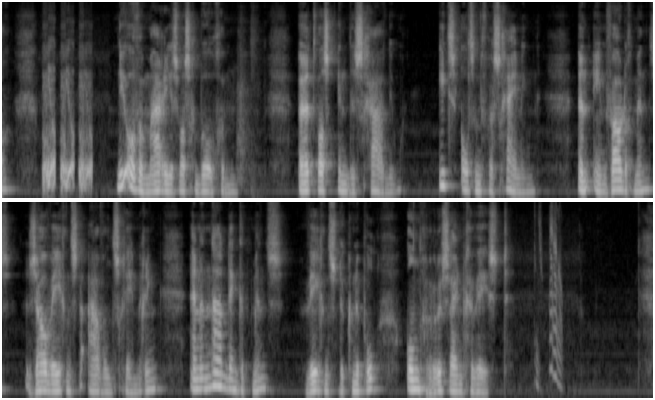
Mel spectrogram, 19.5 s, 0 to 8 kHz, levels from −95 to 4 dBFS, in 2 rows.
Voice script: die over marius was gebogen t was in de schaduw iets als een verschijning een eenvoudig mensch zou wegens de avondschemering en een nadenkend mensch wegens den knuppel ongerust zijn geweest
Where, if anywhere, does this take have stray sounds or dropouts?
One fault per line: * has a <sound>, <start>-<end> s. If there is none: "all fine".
* has a laugh, 0.6-1.4 s
* has a chirp, 17.7-18.2 s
